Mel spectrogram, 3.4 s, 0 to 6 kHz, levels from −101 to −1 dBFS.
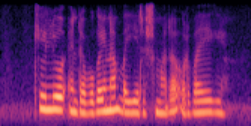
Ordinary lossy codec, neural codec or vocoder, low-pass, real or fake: none; none; 5.4 kHz; real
